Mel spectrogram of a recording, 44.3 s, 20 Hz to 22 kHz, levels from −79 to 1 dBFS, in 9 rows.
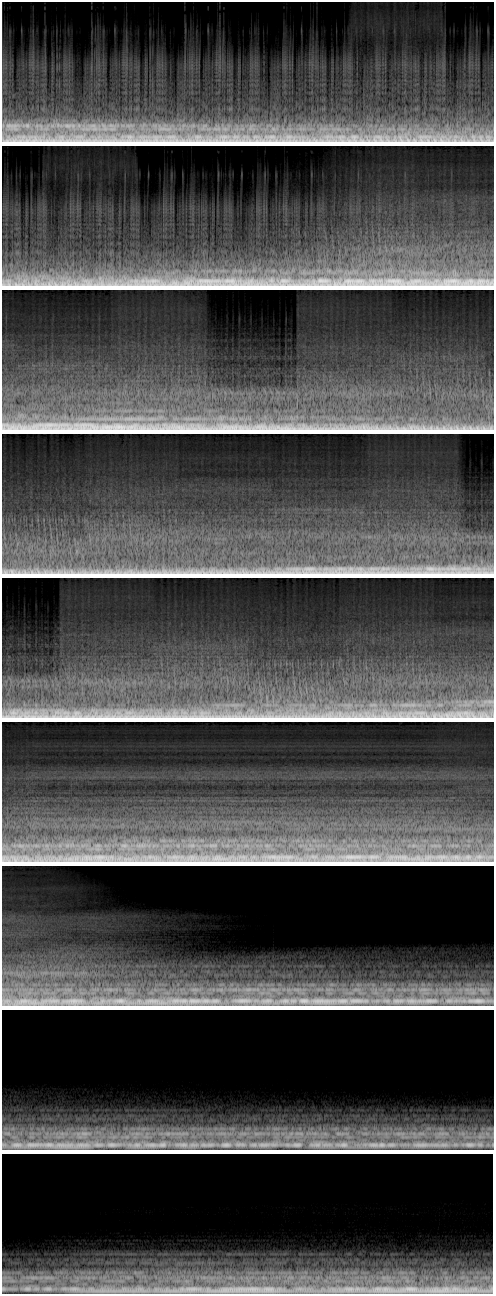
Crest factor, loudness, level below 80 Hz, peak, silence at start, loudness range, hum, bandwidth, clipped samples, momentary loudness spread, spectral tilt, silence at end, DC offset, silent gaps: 14 dB; -19 LUFS; -20 dBFS; -2 dBFS; 0 s; 10 LU; none; over 20 kHz; under 0.1%; 11 LU; -8 dB/octave; 0 s; under 0.1%; none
